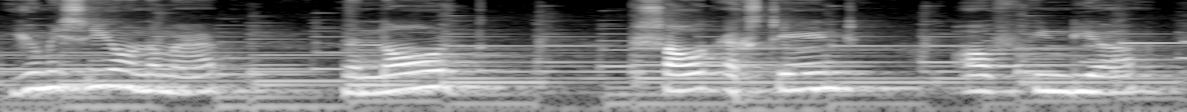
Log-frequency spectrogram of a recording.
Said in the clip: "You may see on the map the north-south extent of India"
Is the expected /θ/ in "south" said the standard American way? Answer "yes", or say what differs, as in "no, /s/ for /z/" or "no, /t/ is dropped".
no, /t/ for /θ/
